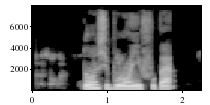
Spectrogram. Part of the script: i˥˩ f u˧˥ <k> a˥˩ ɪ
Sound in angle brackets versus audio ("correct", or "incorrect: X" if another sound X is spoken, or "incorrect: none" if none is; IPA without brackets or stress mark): incorrect: p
